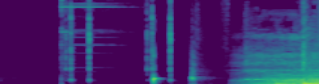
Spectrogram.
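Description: Mouse-click sound effects from a subscribe-and-bell animation: a few sharp clicks, a short bell-like ding about half a second in, and three quick clicks about a second in. Music fades in near the end.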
